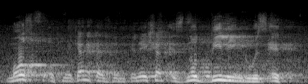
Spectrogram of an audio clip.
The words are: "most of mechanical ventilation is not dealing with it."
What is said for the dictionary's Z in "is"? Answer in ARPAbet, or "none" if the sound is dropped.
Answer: Z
